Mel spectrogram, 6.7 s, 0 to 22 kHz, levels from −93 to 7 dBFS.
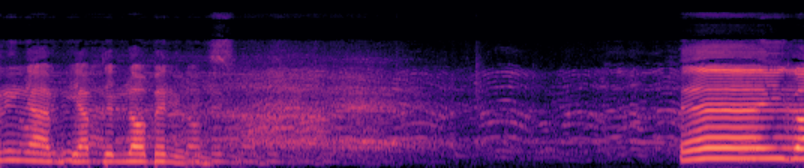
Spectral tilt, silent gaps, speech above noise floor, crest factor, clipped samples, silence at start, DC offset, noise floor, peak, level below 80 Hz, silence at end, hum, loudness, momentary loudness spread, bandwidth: -4.5 dB/octave; none; 28 dB; 20 dB; under 0.1%; 0 s; under 0.1%; -51 dBFS; -6 dBFS; -66 dBFS; 0 s; none; -23 LUFS; 21 LU; 16 kHz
